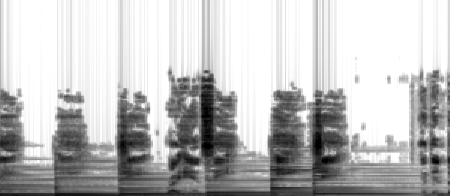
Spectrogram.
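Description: Digital keyboard in a piano voice playing sustained chords, a new chord struck about every second, each fading before the next.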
